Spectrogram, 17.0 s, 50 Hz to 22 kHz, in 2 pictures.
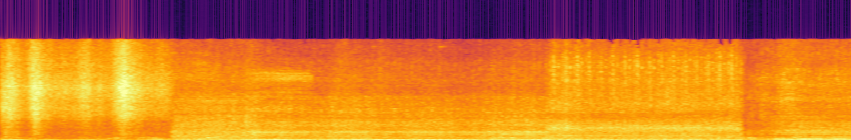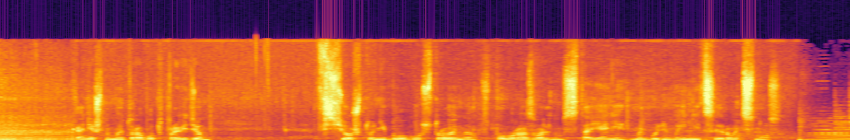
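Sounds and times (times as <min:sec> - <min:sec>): loader engine revving: 0:01.6 - 0:09.3.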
